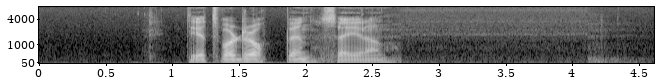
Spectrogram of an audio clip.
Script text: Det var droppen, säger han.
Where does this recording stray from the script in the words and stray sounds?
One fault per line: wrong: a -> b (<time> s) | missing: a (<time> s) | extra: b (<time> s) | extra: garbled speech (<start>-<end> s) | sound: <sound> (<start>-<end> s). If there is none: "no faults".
no faults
